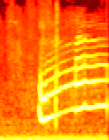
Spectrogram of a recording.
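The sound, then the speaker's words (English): A male cat lets out one drawn-out, mournful wail that starts abruptly and slowly rises in pitch, with nobody speaking over it. “Now he just sounds sad.”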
